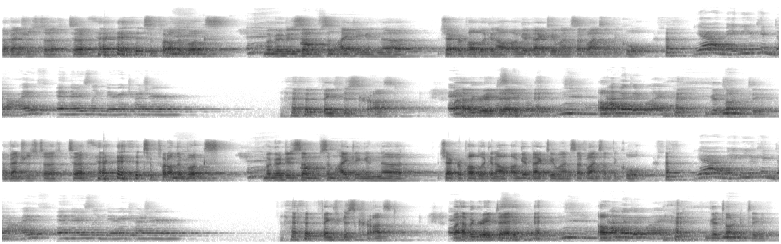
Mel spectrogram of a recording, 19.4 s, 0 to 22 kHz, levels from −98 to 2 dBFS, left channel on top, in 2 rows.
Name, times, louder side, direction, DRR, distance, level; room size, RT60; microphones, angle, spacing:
voice 1, 0.0-2.7 3.3-5.0 5.5-8.0 8.3-8.4 13.2-14.6 15.3-16.5 17.2-17.3 18.1-19.2, right 2 dB, 80° right, 5 dB, 0.7 m, -27 dB
voice 2, 2.1-2.6 3.1-3.3 3.7-4.5 8.6-11.8 15.3-15.6 16.2-16.4 16.7-18.2 18.7-19.0, left 1 dB, 55° left, 0 dB, 1.2 m, -32 dB
6.5 x 2.9 x 5.4 m, 1.2 s
head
